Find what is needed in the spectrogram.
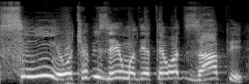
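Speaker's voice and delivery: high-pitched, indignant insistence. Acted. Margot insisting to Val that she warned him, indignant. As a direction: protest in a mock-exasperated high voice. Acted quarrel over a late meeting.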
